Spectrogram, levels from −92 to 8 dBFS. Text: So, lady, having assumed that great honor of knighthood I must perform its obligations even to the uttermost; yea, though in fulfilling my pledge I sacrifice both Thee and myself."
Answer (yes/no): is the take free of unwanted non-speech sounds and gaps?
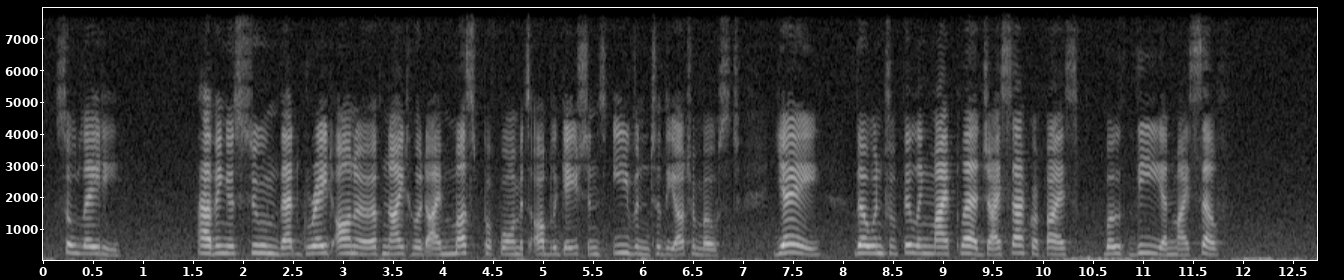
yes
